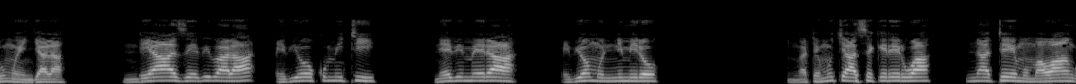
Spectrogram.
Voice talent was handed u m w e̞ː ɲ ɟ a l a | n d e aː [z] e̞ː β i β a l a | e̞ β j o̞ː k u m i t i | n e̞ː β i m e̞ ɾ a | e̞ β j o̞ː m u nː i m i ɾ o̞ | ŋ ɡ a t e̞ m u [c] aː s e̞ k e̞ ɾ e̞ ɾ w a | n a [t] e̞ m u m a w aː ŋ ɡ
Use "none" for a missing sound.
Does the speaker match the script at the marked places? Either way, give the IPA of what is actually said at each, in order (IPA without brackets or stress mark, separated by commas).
z, c, t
